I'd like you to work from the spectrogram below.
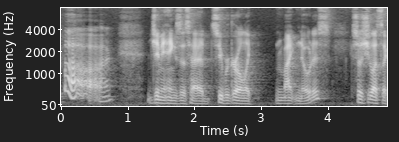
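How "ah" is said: very high, drawn-out fake laugh; boisterous mock laugh. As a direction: imitate a showy laugh on one high cry. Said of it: "And she laughs boisterously".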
